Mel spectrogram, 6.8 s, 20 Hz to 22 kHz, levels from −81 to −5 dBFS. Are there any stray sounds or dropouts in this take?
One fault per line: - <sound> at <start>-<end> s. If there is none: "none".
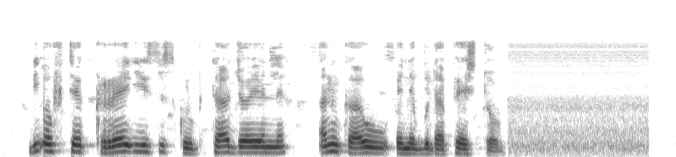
none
